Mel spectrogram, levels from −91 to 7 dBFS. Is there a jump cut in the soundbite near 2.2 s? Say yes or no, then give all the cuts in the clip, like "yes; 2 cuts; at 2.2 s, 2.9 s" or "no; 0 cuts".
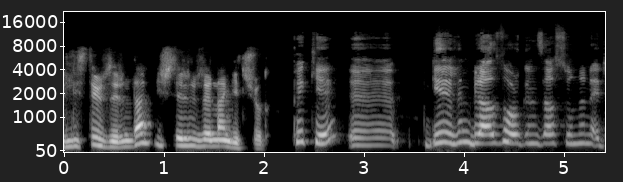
yes; 1 cut; at 2.2 s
